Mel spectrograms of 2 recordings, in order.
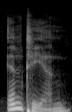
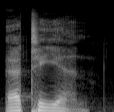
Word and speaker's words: Etienne: And he says, I've noticed that some of the people who cover Atlanta United have been pronouncing Etienne's name as if it is Entian with an extra sound in the first syllable. Is there a reason for that? I have no idea. I was just looking up the pronunciation guide, and it is Etienne.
